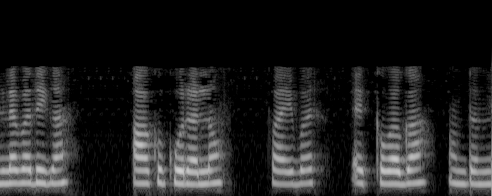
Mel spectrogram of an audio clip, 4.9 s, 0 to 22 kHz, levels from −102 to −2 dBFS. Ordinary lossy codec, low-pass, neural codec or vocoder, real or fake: MP3, 24 kbps; 5.4 kHz; codec, 16 kHz, 0.9 kbps, LongCat-Audio-Codec; fake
